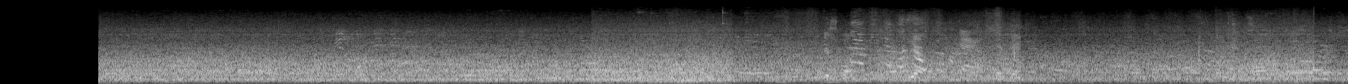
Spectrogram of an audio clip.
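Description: A crowd chatters in a busy street market.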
